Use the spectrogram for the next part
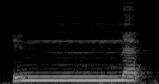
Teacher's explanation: whenever a noon has shadda and the mim has shadda, so the pronunciation of the shadda comes out from the khayshum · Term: noon mushaddada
